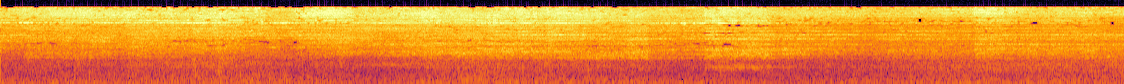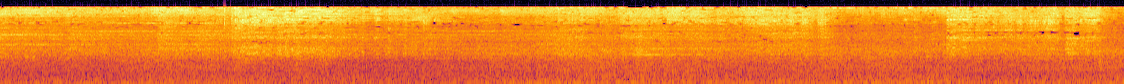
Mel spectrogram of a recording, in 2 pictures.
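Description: Union Pacific freight train's double-stack container cars rolling past with a steady low rumble and thin, high-pitched wheel squeal.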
